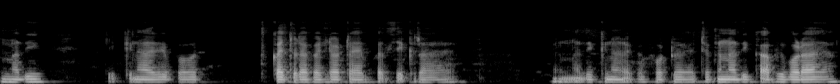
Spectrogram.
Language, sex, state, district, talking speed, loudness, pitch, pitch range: Hindi, male, Jharkhand, Sahebganj, 155 wpm, -26 LUFS, 115 Hz, 115-120 Hz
